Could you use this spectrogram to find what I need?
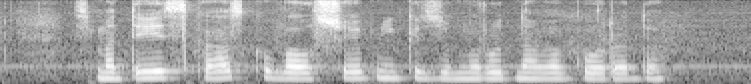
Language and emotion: Russian, neutral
